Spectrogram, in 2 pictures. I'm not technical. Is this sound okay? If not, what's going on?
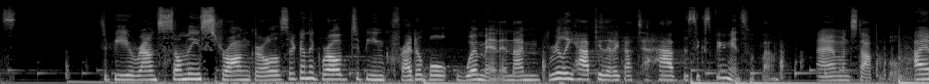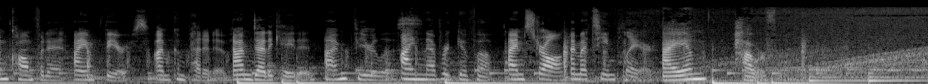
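Yes, this sound is okay, and there's nothing wrong going on in it.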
